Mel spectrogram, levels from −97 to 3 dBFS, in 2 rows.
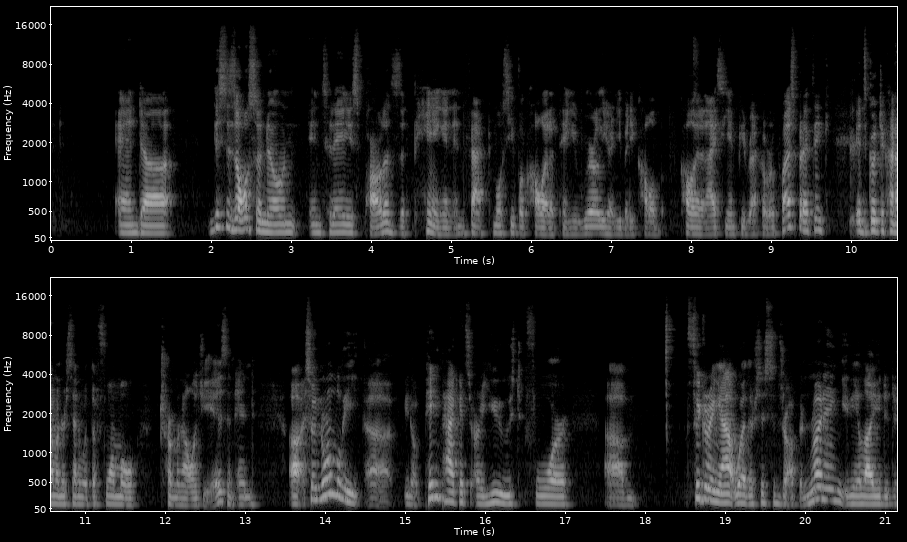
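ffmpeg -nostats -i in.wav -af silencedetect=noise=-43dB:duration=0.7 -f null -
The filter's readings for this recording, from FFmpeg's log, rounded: silence_start: 0.00
silence_end: 0.80 | silence_duration: 0.80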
